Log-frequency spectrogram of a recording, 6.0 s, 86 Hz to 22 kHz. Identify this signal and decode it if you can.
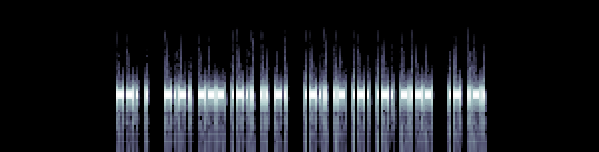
Morse code, heard as a keyed tone, about 51 wpm, 700 Hz. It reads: GE COLIN LARRY AR
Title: K1USN SST QSO Practice - 50wpm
